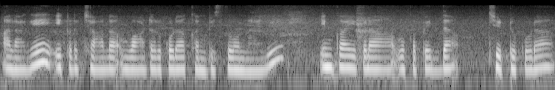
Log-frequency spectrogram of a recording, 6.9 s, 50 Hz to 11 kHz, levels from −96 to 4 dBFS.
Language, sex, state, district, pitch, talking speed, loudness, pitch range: Telugu, female, Andhra Pradesh, Annamaya, 180 Hz, 105 wpm, -18 LUFS, 175-195 Hz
